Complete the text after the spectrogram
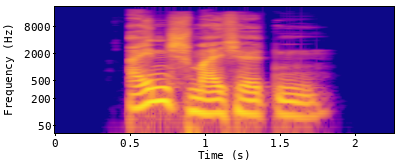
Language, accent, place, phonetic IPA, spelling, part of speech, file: German, Germany, Berlin, [ˈaɪ̯nˌʃmaɪ̯çl̩tn̩], einschmeichelten, verb, De-einschmeichelten.ogg
- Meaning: inflection of einschmeicheln: 1. first/third-person plural dependent preterite 2. first/third-person plural dependent subjunctive II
